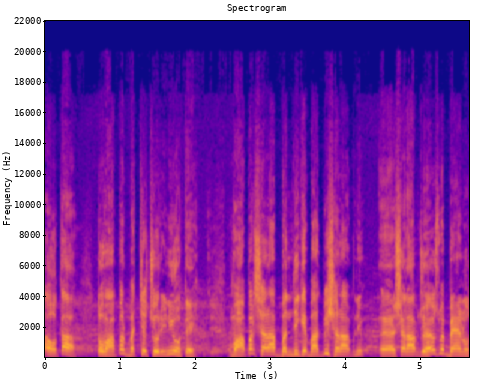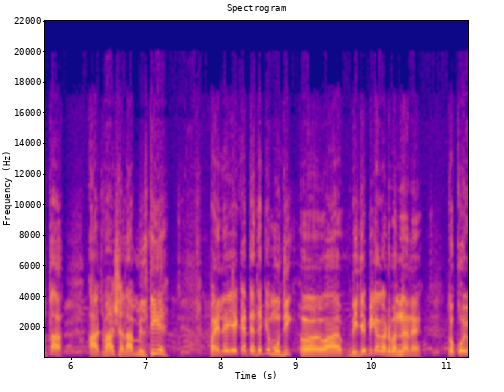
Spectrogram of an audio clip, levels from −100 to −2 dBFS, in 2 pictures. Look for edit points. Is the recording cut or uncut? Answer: uncut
